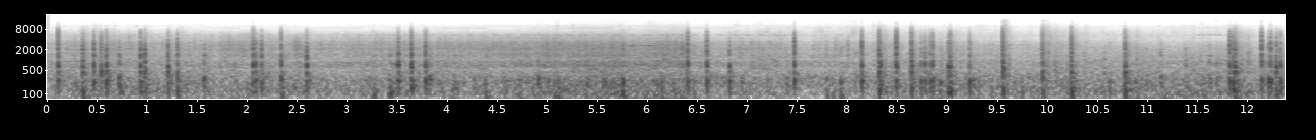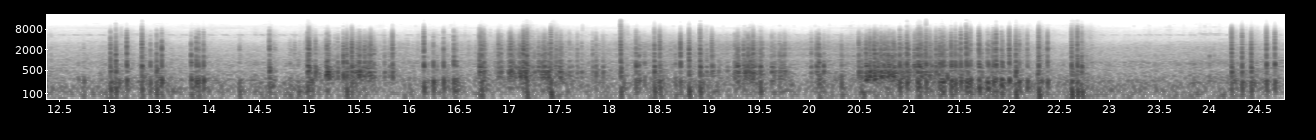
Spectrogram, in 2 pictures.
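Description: Fireworks display: many aerial shells bursting in quick succession, a continuous barrage of bangs and crackle that comes thickest about halfway through and again near the end.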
